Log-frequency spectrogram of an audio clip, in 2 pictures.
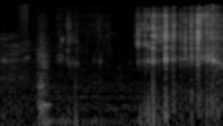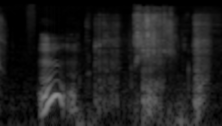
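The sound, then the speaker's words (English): Loud crunching of Flamin' Hot Cheetos from a bowl being chewed right into the mic, coming in two dense bursts of crisp crackles with a brief low hum between them and no talking. “We got a bowl of hot Cheetos here. Here comes some ASMR for you guys. I'm going to crunch right in the mic.”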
